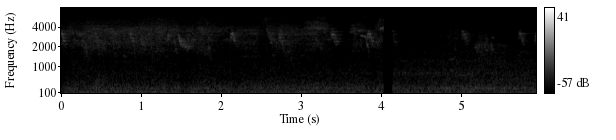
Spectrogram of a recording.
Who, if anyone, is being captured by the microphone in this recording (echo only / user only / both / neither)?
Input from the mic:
neither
